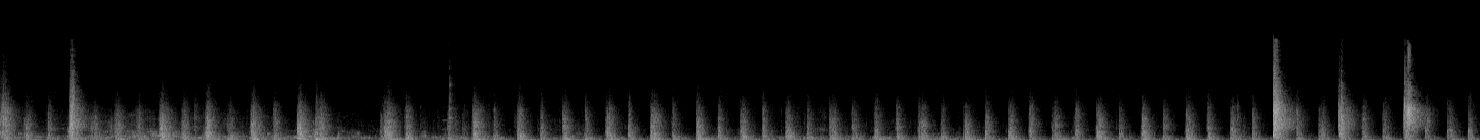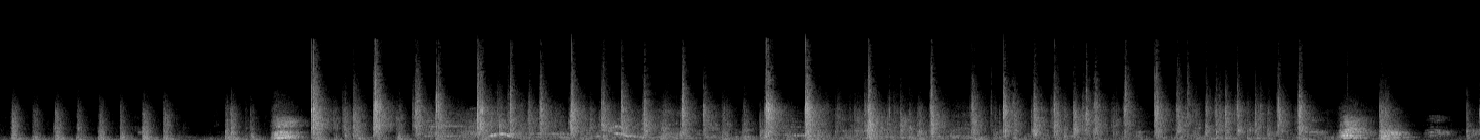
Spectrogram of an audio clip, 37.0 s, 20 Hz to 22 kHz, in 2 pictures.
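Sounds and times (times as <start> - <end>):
rhythmic stomps and hand claps: 0.0 - 36.0.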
